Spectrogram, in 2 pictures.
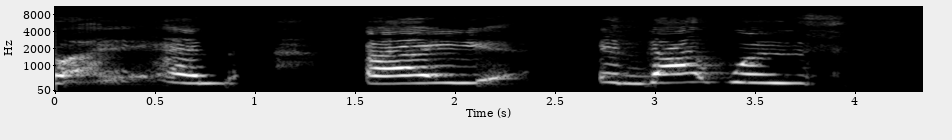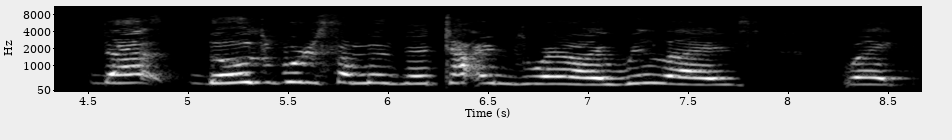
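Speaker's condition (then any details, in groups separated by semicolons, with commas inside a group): Cerebral palsy; spastic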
